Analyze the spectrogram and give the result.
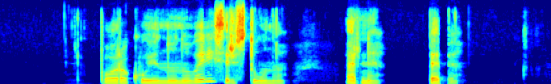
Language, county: Lithuanian, Klaipėda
